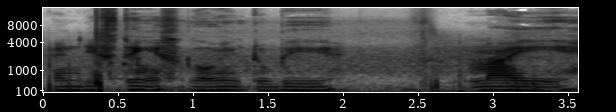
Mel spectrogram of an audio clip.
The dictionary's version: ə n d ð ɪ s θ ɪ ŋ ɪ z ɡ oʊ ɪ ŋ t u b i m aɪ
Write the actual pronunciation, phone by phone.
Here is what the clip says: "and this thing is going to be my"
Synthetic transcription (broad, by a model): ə n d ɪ s t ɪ ŋ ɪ s ɡ oʊ ɪ ŋ t u b i m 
